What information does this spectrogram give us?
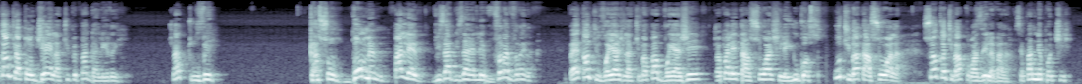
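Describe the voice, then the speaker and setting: A woman's voice: mid-range voice, slightly rough. A woman with an Ivorian French accent, a life coach giving emphatic, repetitive, scolding advice to her followers in a live talk.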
